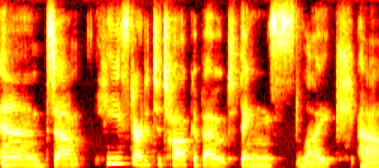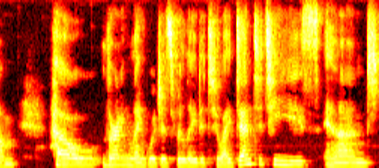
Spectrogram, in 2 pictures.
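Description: Very slowly and with hardly any pauses, a woman speaks in a fairly low voice. Her loudness stays very even, with ordinary pitch variation. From English Canada, small town. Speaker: psychology professor. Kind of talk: interview conversation.

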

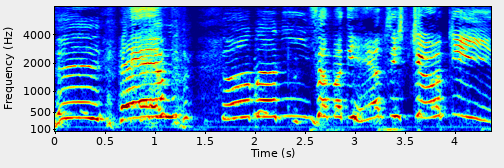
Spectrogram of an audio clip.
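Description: In a put-on character voice with a non-native accent, someone shouts at an extremely high pitch and a fairly slow pace, with clear background noise. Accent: comically heavy foreign. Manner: screaming for help.

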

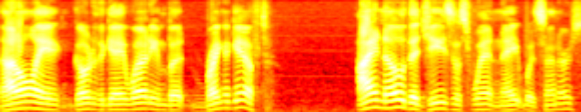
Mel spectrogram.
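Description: With a Southern US accent and ordinary pitch variation, the voice comes through against a quiet background. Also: man. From US South. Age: 50s. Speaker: pastor. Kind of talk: sermon.

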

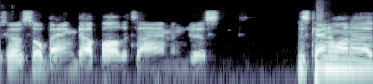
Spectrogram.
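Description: In a fairly low voice, a man talks with an American accent. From Minnesota. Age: 20s. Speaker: retired baseball player, college coach. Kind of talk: interview. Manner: halting.

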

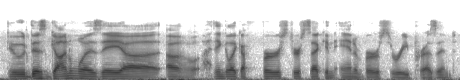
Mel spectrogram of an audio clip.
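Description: This man has a fairly low pitch with ordinary pitch variation and an unremarkable speaking voice, talking at a fairly slow pace with hardly any pauses. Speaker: podcast guest. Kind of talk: casual chat.

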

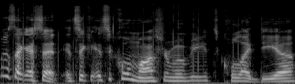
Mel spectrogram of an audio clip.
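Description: An animated male voice with a bright, sharp tone. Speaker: podcast co-host. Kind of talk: casual chat. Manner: animated, jokey.

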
